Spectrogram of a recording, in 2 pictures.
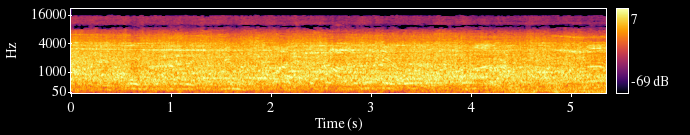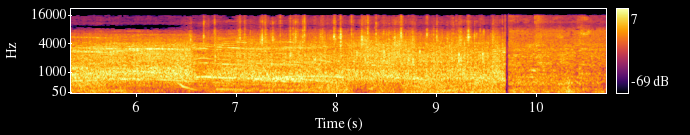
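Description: A large crowd roars and chants loudly in an open stadium.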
